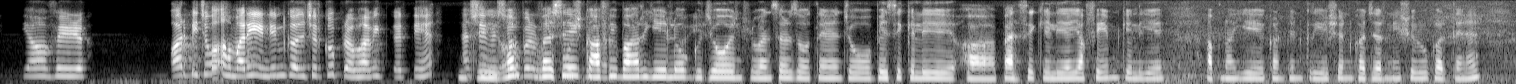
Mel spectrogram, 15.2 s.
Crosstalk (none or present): present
